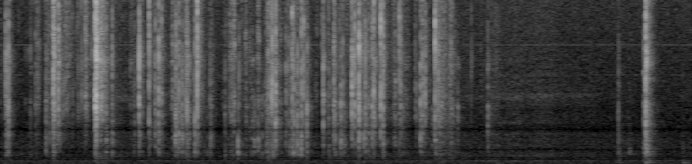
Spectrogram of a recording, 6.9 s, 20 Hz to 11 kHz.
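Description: Foil pouch of a Covid-19 rapid antigen test being torn open and unwrapped by hand: a run of crinkling and clicking for about four and a half seconds, then quieter, with one sharp click near the end.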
